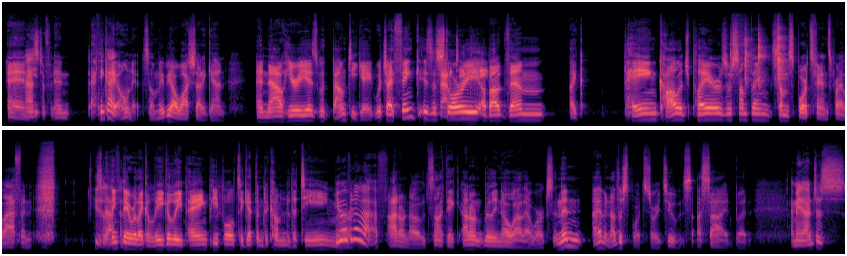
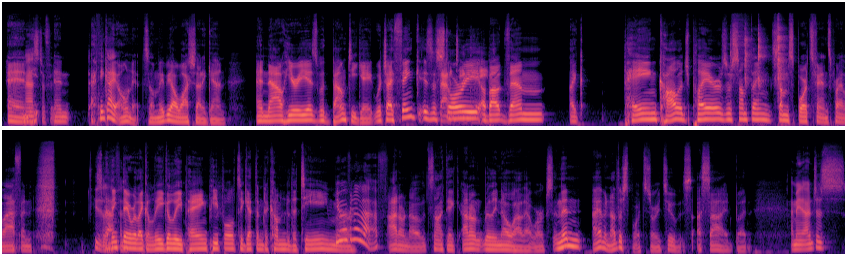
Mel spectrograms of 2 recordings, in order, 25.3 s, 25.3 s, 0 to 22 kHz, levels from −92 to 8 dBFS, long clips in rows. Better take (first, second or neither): second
